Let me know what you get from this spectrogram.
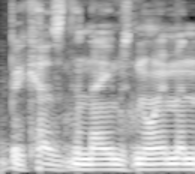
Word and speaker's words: Neumann: It's not a Neumann. It's a Neumann. – No, it's a Neumann to me. – Yeah, they were saying, it took me forever to figure out what they were saying. But they were saying Neumann. It's N-E-U-M-A-N-N, but apparently it's pronounced Neumann.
